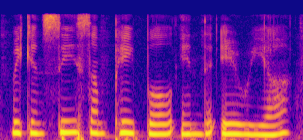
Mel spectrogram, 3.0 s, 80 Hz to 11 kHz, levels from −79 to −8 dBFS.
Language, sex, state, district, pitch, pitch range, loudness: English, female, Assam, Kamrup Metropolitan, 240 Hz, 230-255 Hz, -14 LUFS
